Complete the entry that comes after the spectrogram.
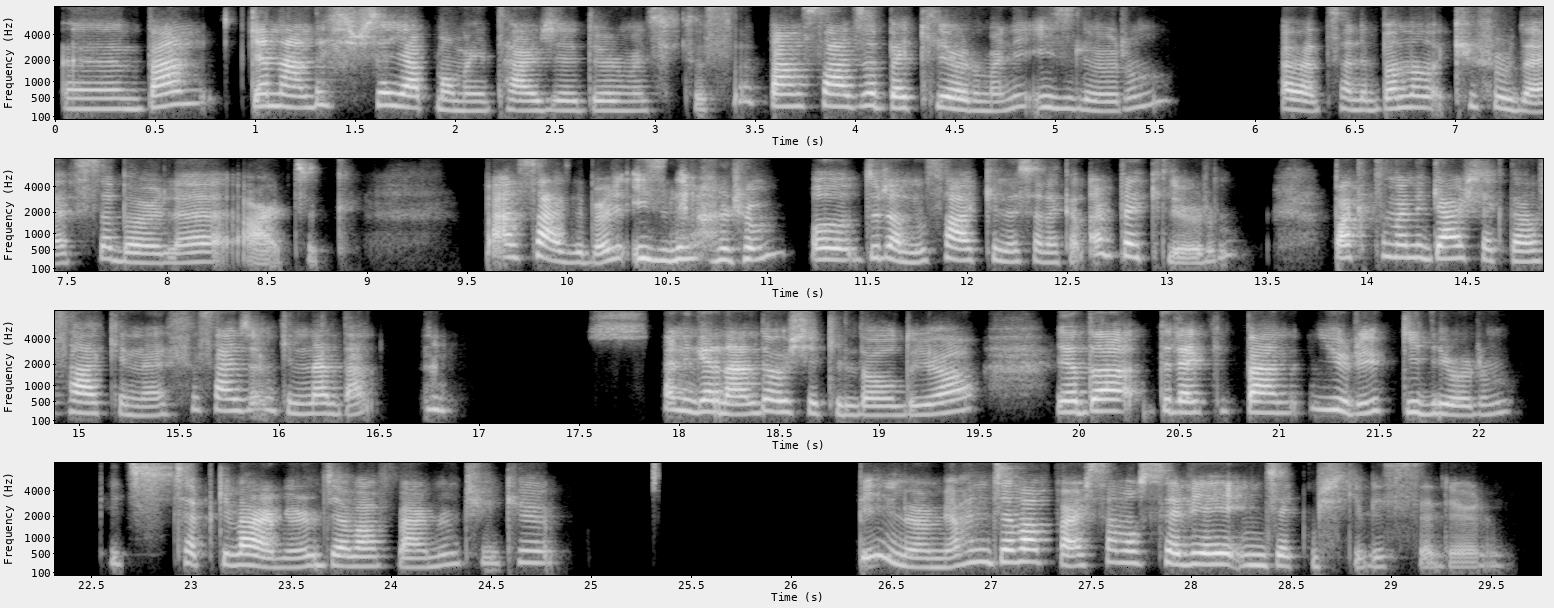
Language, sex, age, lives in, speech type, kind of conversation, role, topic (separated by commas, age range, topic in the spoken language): Turkish, female, 20-24, Netherlands, conversation, unstructured, none, Hayatında seni en çok şaşırtan şey neydi?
